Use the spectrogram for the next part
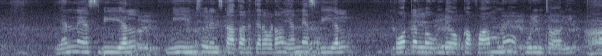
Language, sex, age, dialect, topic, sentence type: Telugu, male, 51-55, Central/Coastal, banking, statement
